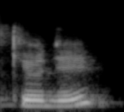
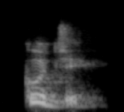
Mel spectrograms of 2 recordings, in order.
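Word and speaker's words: 九時: No es QG. En cuestión de horarios, el número cambia de pronunciación. ¿Ku? ¿Cómo? ¿Ku? ¿Kuji? No. Kuji.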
